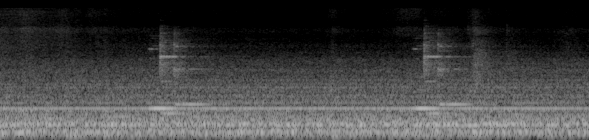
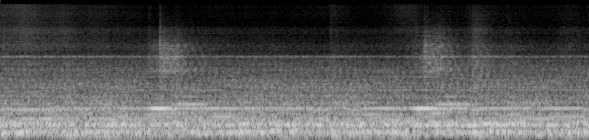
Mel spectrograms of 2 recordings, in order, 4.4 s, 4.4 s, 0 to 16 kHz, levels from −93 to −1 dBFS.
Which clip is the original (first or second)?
first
